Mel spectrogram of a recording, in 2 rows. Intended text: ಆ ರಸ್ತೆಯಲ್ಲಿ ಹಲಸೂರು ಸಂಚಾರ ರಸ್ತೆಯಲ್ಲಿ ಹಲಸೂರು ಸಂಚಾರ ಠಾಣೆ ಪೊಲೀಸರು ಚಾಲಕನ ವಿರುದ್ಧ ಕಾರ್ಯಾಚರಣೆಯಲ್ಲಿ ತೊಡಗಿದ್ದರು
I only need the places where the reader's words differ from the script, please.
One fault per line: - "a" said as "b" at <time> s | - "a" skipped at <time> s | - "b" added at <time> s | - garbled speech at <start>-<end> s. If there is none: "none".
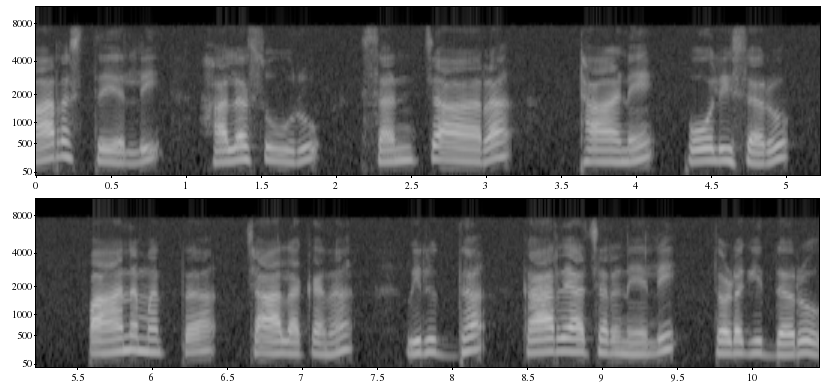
- "ರಸ್ತೆಯಲ್ಲಿ ಹಲಸೂರು ಸಂಚಾರ" skipped at 3.0 s
- "ಪಾನಮತ್ತ" added at 5.6 s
